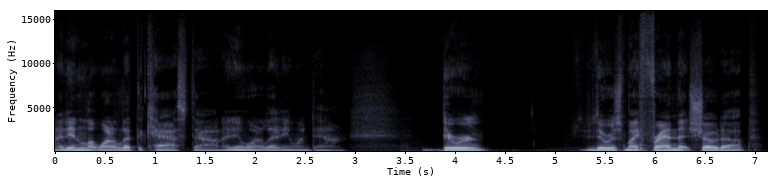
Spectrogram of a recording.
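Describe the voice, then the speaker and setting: Low-voiced man telling rambling stories. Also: dry recording, clean studio sound. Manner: rambling anecdotes with fillers and laughs. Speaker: guest comedian. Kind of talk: casual storytelling. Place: podcast studio.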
